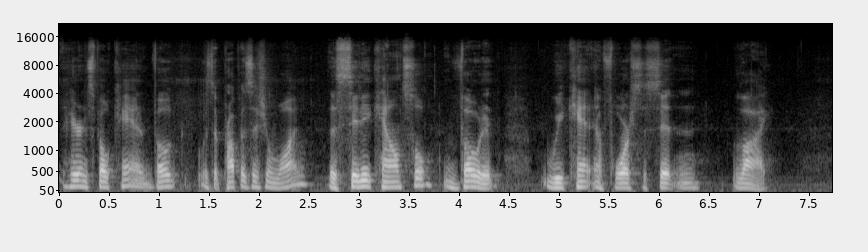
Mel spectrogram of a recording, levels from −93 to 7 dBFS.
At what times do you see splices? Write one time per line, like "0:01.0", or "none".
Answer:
0:02.5
0:03.9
